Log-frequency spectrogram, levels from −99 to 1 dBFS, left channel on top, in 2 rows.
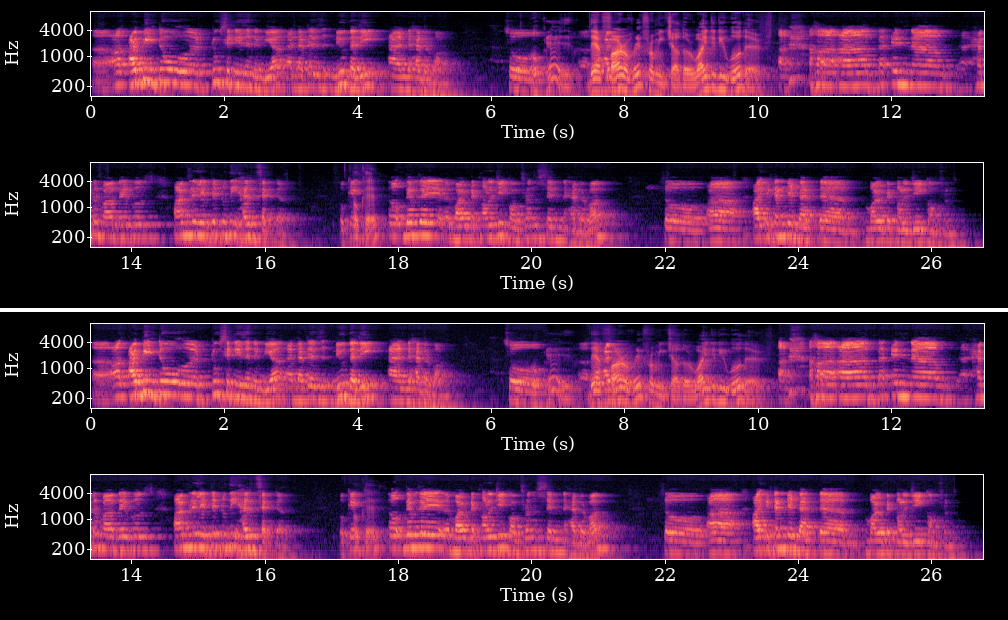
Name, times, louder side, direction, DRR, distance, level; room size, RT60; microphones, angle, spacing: voice 1, 0.0-5.3 6.3-6.7 7.3-7.8 10.3-14.2 14.6-16.3 17.2-17.4 17.9-21.1 22.0-26.4, right 2 dB, 70° right, 2 dB, 1.8 m, -27 dB
voice 2, 6.6-10.1 17.3-17.7, left 4 dB, 65° left, 14 dB, 0.6 m, -28 dB
12.5 x 9.0 x 3.1 m, 0.77 s
head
